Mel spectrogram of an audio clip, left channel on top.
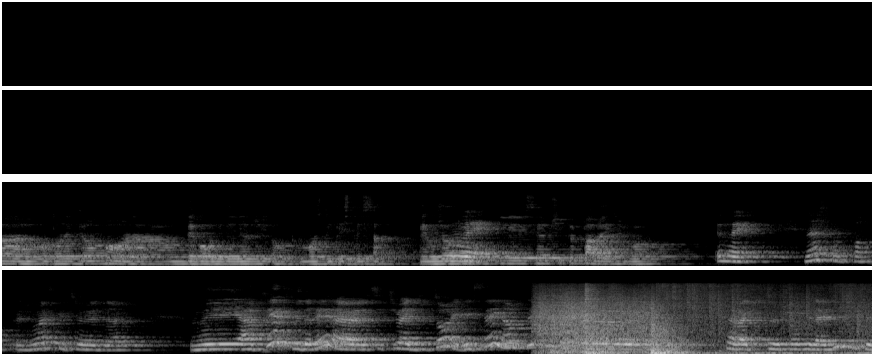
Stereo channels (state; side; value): silent; left; digital silence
